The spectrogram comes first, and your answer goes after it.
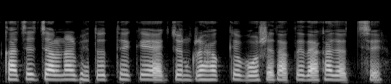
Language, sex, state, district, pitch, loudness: Bengali, female, West Bengal, Cooch Behar, 220 Hz, -19 LUFS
